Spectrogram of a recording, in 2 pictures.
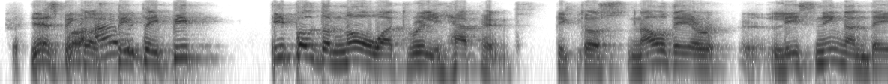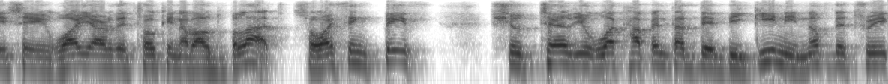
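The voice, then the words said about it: Valencian Spanish accent in English. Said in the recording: “Hondro's accent is not Balencian, but rather Transylvanian”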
